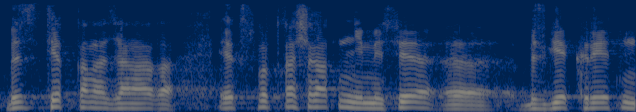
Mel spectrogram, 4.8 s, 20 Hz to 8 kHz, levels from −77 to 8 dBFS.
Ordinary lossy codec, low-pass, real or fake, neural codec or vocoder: Opus, 16 kbps; 7.2 kHz; real; none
